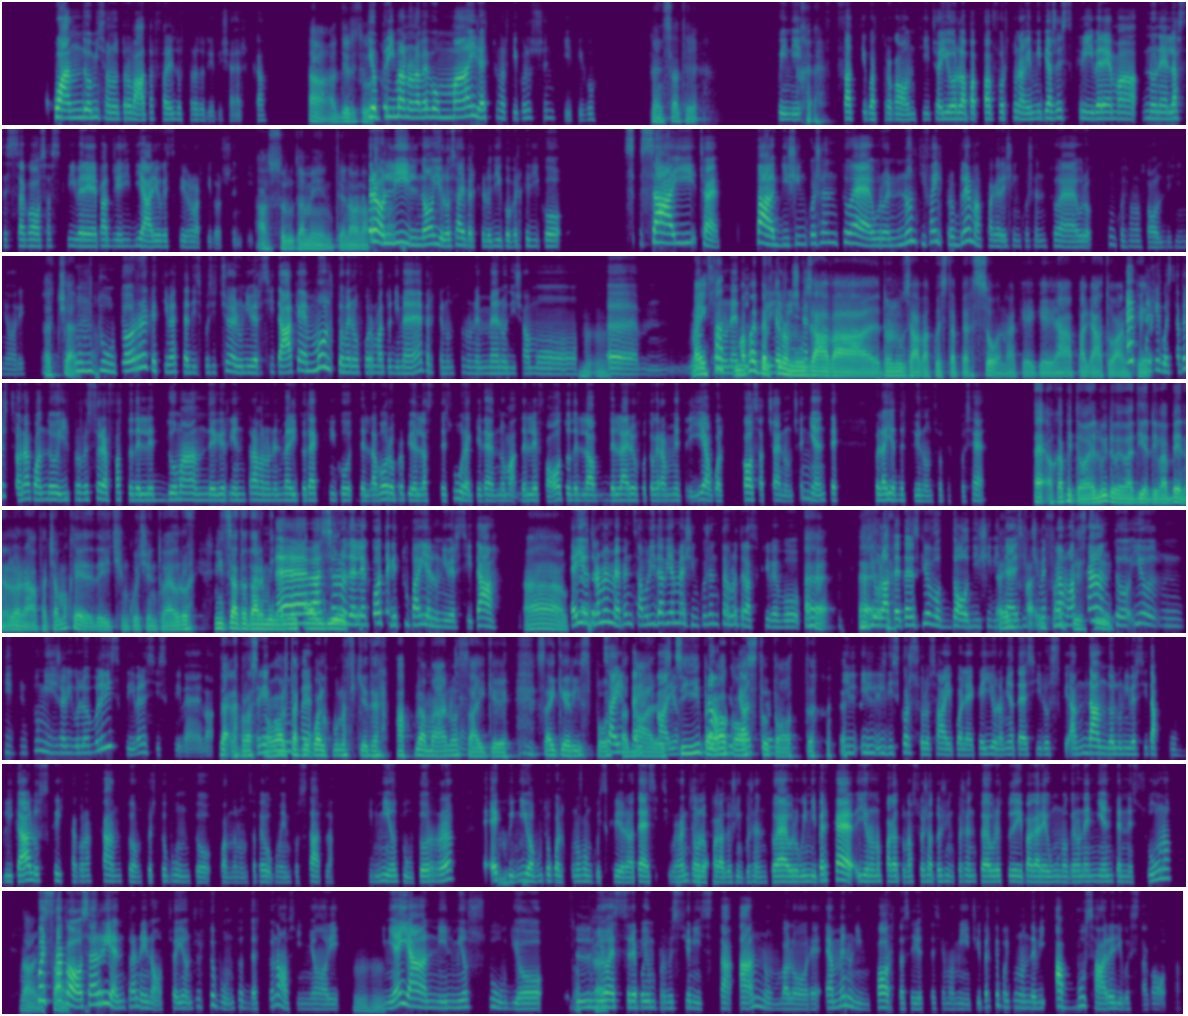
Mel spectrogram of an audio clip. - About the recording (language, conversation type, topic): Italian, podcast, In che modo impari a dire no senza sensi di colpa?
- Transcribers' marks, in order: chuckle; "cioè" said as "ceh"; "cioè" said as "ceh"; "proprio" said as "propio"; "cioè" said as "ceh"; other background noise; chuckle; laughing while speaking: "chiederà una mano"; "Cioè" said as "ceh"; chuckle; "cioè" said as "ceh"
